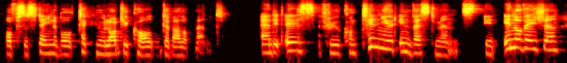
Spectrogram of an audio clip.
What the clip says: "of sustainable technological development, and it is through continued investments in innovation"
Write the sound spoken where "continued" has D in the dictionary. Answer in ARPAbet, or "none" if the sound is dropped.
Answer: D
